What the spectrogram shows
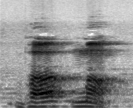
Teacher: दोनों ऊपर नीचे का जो ओठ है आपका, दोनों सटेंगे आपस में, या फिर दोनों में से कोई एक थोड़ा सा भी ऊपर नीचे होगा, ओठ हिलना चाहिए बस। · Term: ओष्ठ व्यंजन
